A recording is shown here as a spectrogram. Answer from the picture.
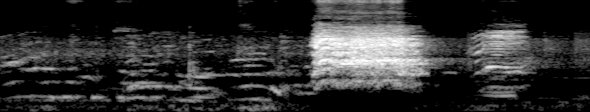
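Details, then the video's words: One of a pair of red macaws gives one loud, harsh, raspy squawk lasting about half a second, then a shorter rough note. Softer chatter or voices come before it. "Red macaw parrots pair"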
